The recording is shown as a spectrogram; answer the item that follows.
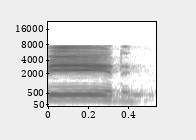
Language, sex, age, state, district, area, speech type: Hindi, female, 18-30, Bihar, Samastipur, rural, read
